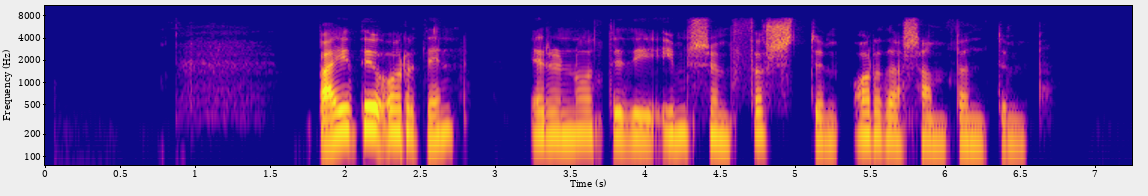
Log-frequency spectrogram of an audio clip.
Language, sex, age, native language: Icelandic, female, 50-59, Icelandic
